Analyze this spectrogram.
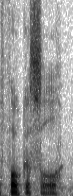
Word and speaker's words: forecastle: I got a little thrill when she pronounced forecastle focusal.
